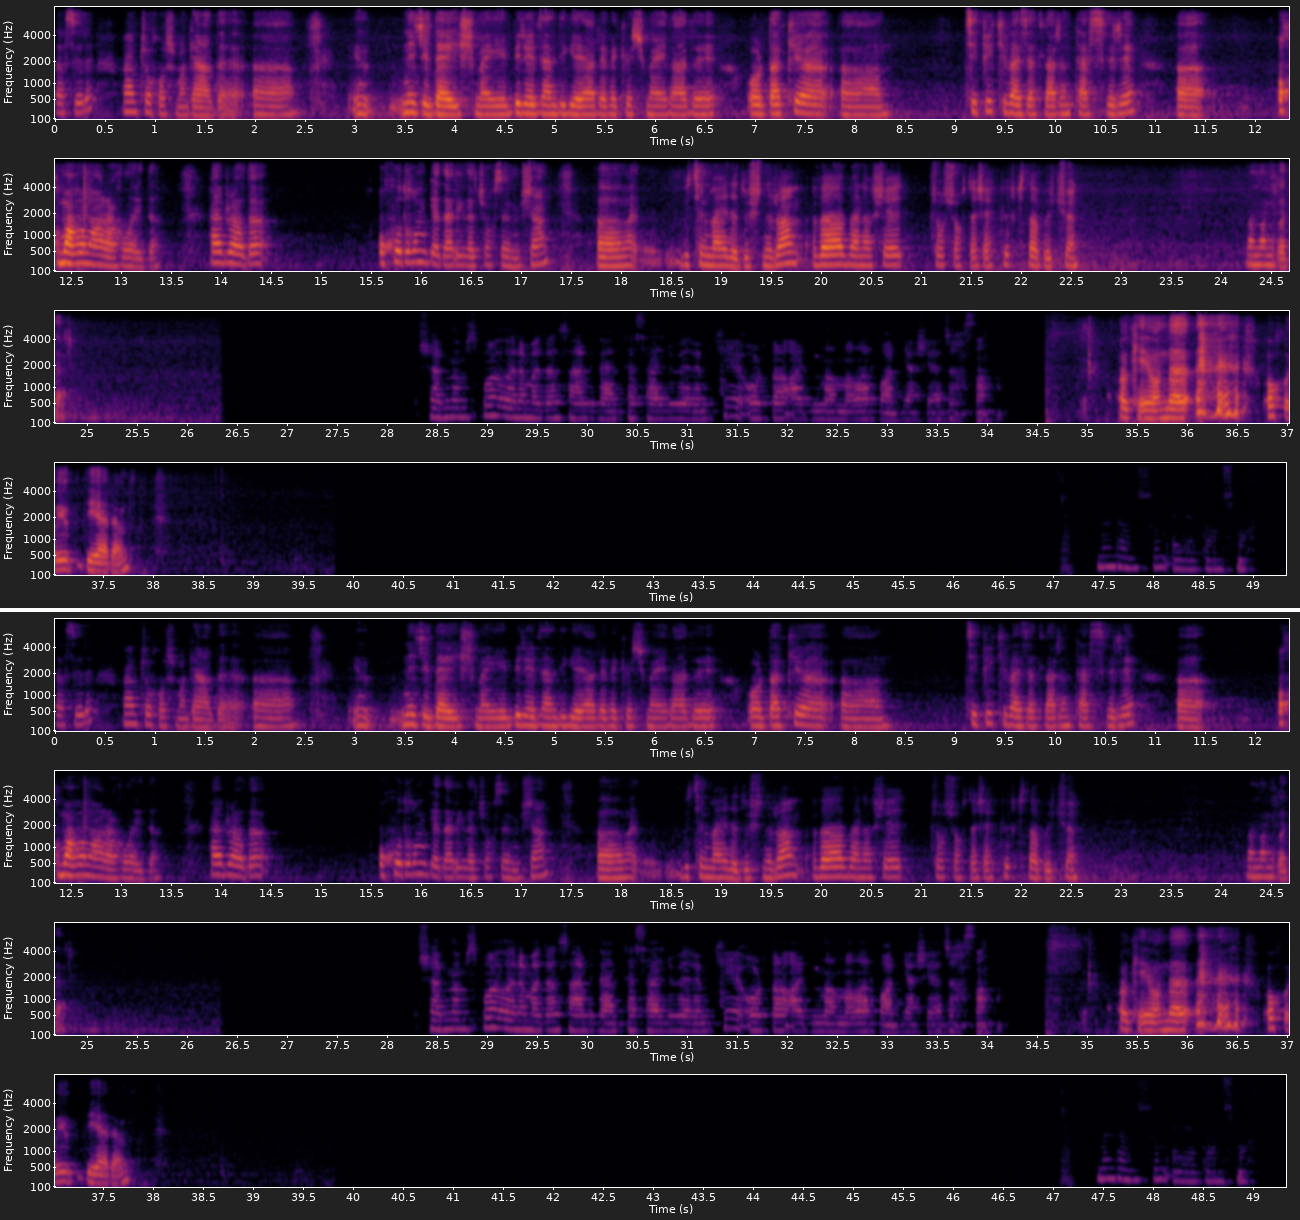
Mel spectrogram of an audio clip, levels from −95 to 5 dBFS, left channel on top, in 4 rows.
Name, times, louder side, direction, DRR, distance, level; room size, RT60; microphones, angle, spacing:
voice 1, 0.0-8.6 9.1-14.5 15.6-23.9 24.2-25.1 34.9-37.8, left 6 dB, 65° left, 0.3 m, -37 dB
voice 2, 28.3-34.0 34.6-35.0, right 2 dB, 15° right, 0.6 m, -56 dB
voice 3, 47.4-49.0, left 1 dB, 15° left, 1.2 m, -64 dB
5.8 x 5.2 x 4.0 m
head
